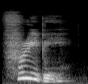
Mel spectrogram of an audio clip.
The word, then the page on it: freebie: British English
